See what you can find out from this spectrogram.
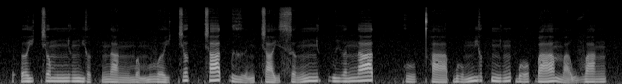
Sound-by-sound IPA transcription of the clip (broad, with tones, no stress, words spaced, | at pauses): ʔə˧jcə˧mɲə˧ŋjə˨˩k̚ na˨˩ŋmə˨˩˨m və˨˩jcə˦˥k̚ca˦˥t̚ ɣɨ˨˩˨n ca˨˩jsə˨˩˦ŋɲə˦˥k̚vi˧ə̯ na˦˥t̚ | ku˨˩ t̪ʰaː˨˩ɓu˨˩˦m jə˦˥k̚ɲə˧˥ŋɓo˨˩˦ ɓaː˧˥ma˨˩˨w va˧ŋ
